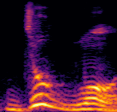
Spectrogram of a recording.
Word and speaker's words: যুগ্ম: যেহেতু মফলার উচ্চারণটা বহাল থাকবে আমি কিন্তু এই জায়গায় চন্দ্রবিন্দু দিলে হবে না। যেমন দেখেন এই যে যুগ্ম, দেখছেন এখানে কিন্তু আমি চন্দ্রবিন্দু দিই নাই।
